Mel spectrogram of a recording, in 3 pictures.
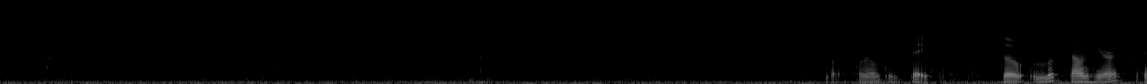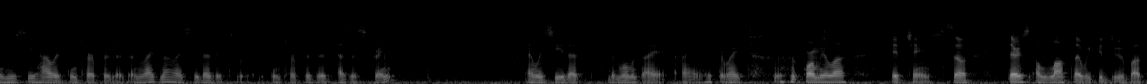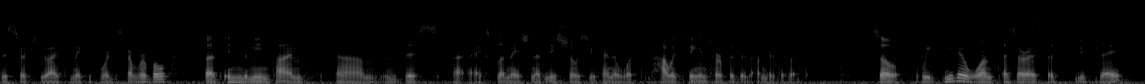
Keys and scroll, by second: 4.2 alt+shift+Left, 8.0 super+Left, 8.5 alt+Right, 31.4 super+Left, 32.2 Down.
